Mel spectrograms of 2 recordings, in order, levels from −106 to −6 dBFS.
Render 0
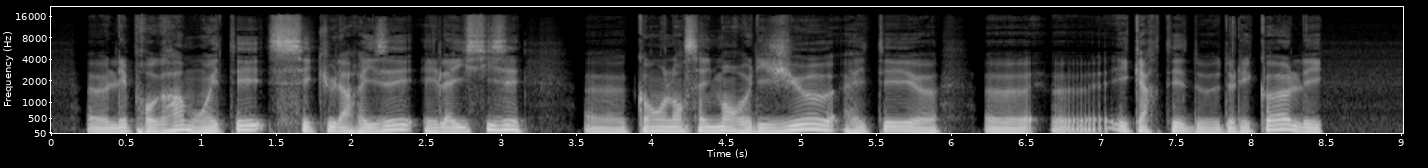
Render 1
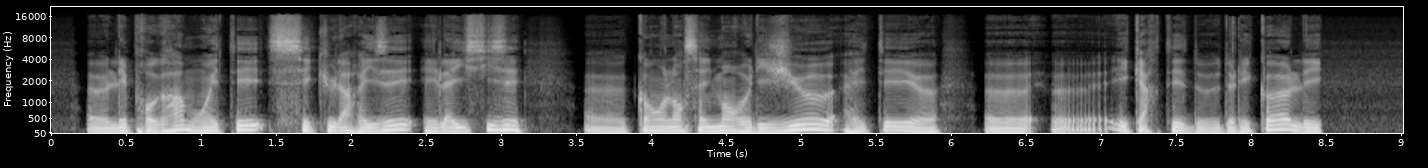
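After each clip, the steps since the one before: high shelf 12000 Hz -3 dB; gain +8.5 dB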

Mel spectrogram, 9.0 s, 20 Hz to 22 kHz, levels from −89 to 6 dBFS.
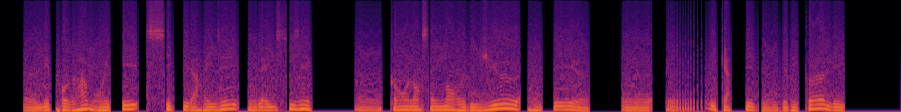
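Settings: level-crossing sampler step -26 dBFS; gain -5 dB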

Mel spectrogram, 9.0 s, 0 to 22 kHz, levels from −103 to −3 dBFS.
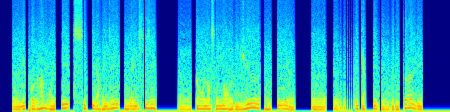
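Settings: G.711 law mismatch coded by mu; gain -4.5 dB

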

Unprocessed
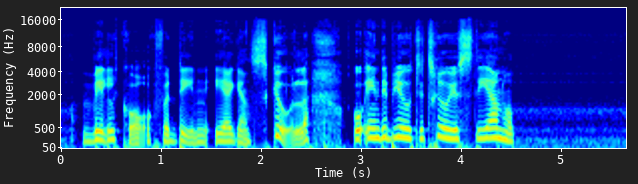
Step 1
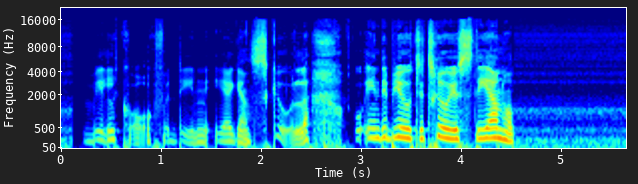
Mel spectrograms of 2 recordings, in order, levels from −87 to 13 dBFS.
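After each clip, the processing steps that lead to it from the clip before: auto swell 0.568 s; gain +9 dB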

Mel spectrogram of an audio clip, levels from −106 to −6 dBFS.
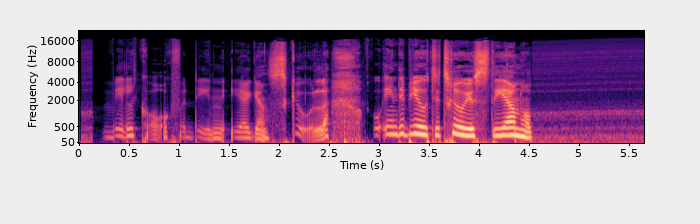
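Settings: vibrato 0.4 Hz 88 cents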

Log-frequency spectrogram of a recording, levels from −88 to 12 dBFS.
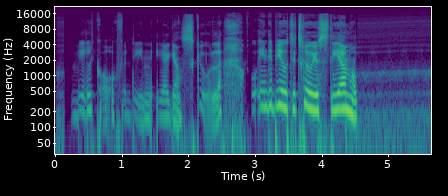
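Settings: LFO bell 4.3 Hz 890–3000 Hz +7 dB; gain +1.5 dB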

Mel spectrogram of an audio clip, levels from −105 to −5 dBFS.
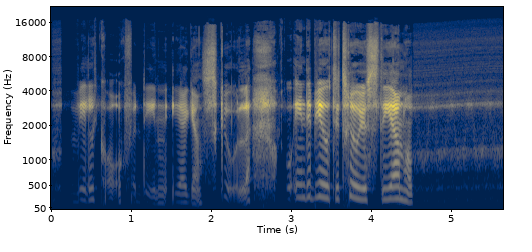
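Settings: resonant high-pass 3000 Hz, resonance Q 13; gain -8.5 dB

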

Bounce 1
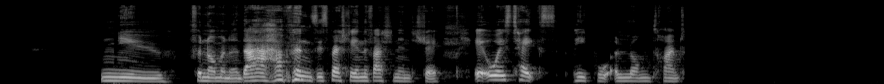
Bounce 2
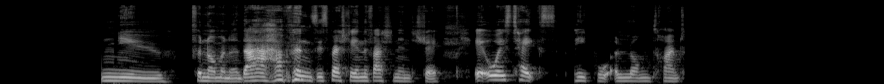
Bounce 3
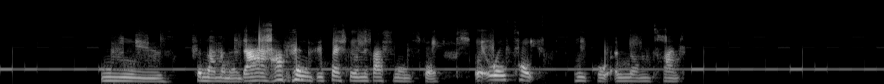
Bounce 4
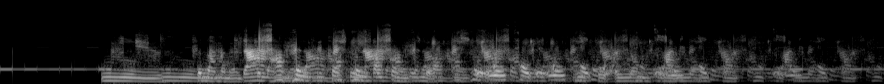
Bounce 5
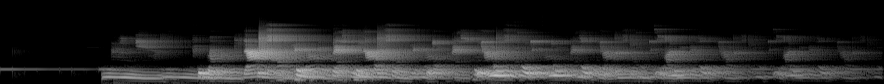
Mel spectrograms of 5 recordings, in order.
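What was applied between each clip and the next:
gate -51 dBFS, range -17 dB
whine 710 Hz -45 dBFS; short-mantissa float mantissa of 2-bit; stepped low-pass 8.1 Hz 750–3400 Hz; gain -3 dB
echo with dull and thin repeats by turns 0.593 s, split 1000 Hz, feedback 69%, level -4 dB; gain -2.5 dB
spectral trails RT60 1.52 s; fixed phaser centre 420 Hz, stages 4; downsampling 32000 Hz

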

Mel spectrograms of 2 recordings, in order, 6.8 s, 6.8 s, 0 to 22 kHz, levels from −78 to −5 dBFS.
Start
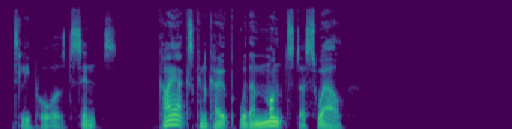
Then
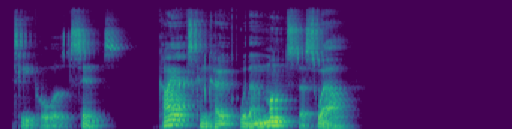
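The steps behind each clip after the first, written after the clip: feedback echo 63 ms, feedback 39%, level -4.5 dB; gain +2 dB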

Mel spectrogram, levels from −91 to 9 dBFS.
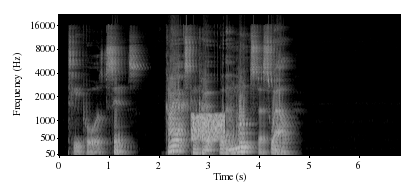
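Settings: one-sided fold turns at -16 dBFS; painted sound noise, 2.63–3.31, 450–1200 Hz -21 dBFS

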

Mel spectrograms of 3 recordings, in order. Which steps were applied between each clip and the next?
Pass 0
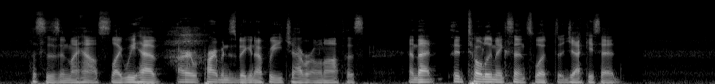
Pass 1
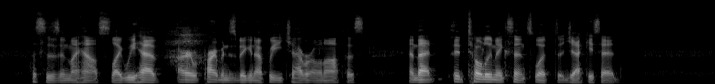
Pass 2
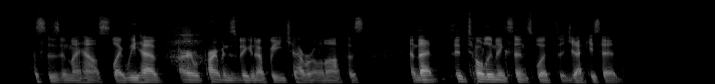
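HPF 290 Hz 12 dB/oct; gain -4.5 dB
dispersion lows, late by 48 ms, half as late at 420 Hz; gain -4.5 dB

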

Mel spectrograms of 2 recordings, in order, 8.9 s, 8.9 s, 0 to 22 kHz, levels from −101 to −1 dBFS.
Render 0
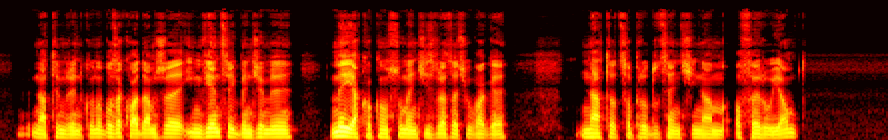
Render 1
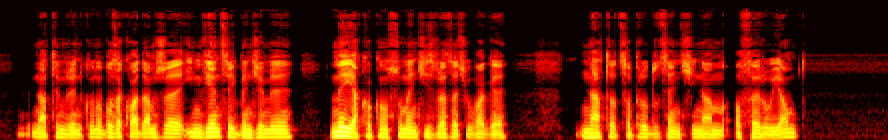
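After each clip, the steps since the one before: ten-band EQ 125 Hz +7 dB, 2000 Hz -6 dB, 4000 Hz +7 dB, 8000 Hz -9 dB; gain -2 dB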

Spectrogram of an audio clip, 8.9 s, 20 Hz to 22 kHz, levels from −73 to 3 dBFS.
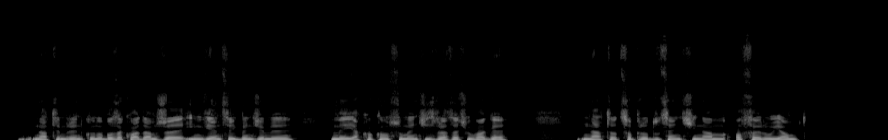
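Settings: compressor 12:1, threshold -26 dBFS, peak gain reduction 17.5 dB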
